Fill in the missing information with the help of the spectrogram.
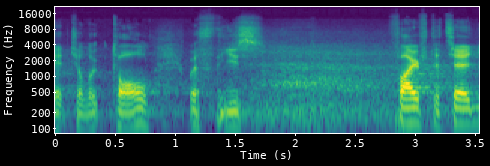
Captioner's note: audience laughing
